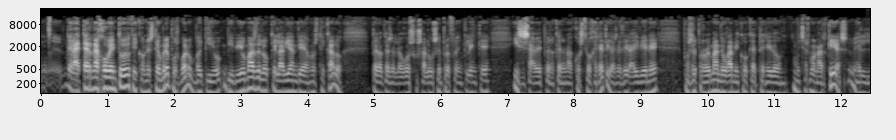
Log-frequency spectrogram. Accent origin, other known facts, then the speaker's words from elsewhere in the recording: Malta; yo vengo de Malta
